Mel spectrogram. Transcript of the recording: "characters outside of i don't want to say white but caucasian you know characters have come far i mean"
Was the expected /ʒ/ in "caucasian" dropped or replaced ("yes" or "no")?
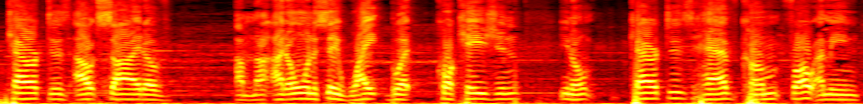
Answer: no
